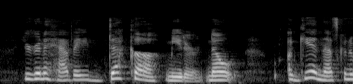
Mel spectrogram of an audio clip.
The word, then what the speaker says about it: deca: they do is they instead of making it that soft c sound they make the c into a hard sound and then they just change it into a k so it's a deca meter deca is our prefix meaning 10.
